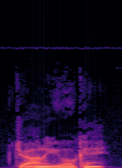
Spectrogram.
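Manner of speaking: ordinary delivery, nothing marked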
